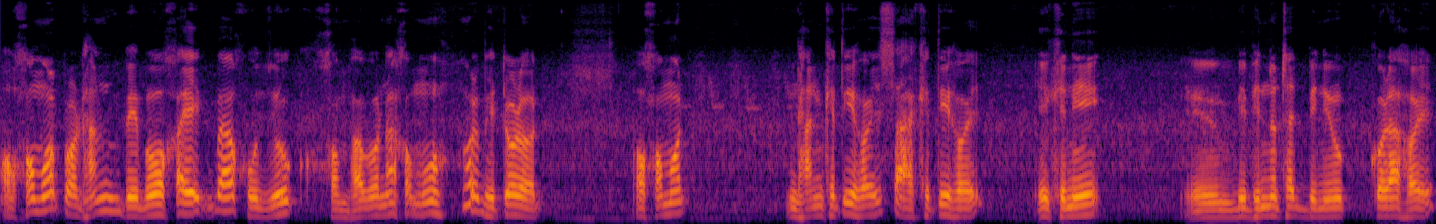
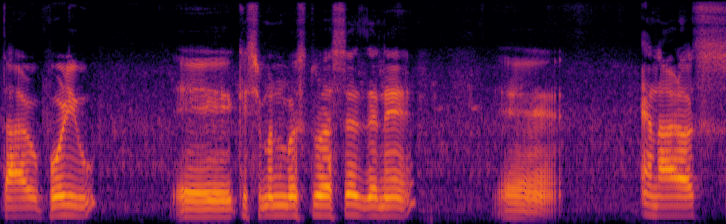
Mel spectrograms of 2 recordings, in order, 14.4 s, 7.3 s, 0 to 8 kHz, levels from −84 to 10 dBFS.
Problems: none marked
